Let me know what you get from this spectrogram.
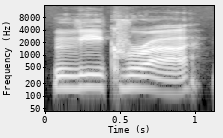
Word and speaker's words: Vikre: All right, Emily, what's next for you and what's next for Vikre Distilling? Did I say it right? Did I do it right? – Yes. Beautiful. Well done.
